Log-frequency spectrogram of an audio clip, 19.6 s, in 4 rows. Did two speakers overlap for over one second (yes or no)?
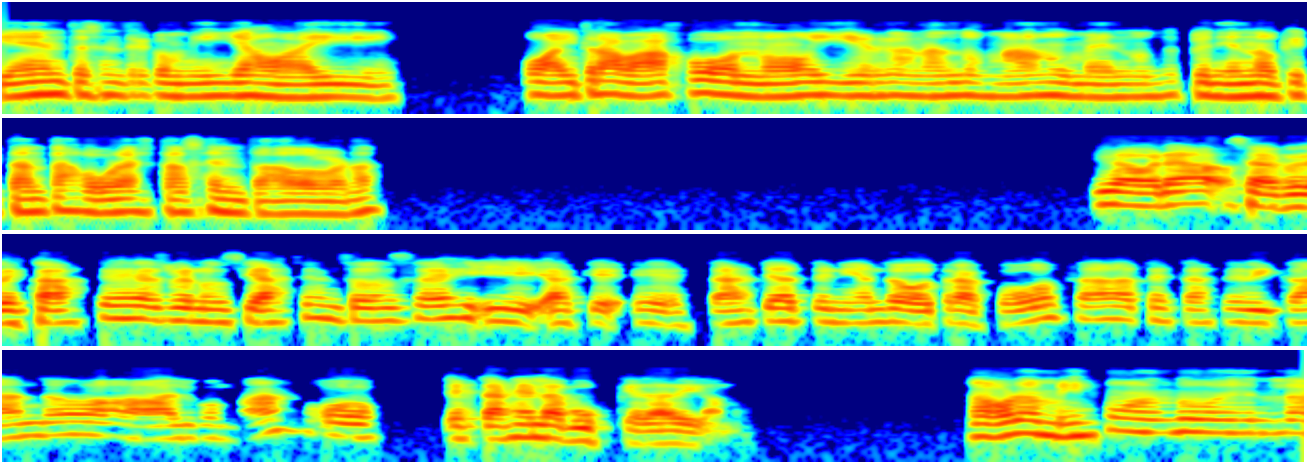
no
